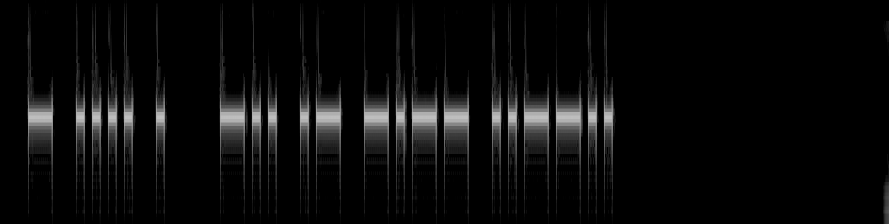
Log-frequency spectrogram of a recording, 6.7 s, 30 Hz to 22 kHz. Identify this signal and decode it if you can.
Morse code, heard as a keyed tone, about 21 wpm, 700 Hz. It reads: THE DAY?
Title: Sentences from Top 1000 Words - Review Part 5 - 20wpm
